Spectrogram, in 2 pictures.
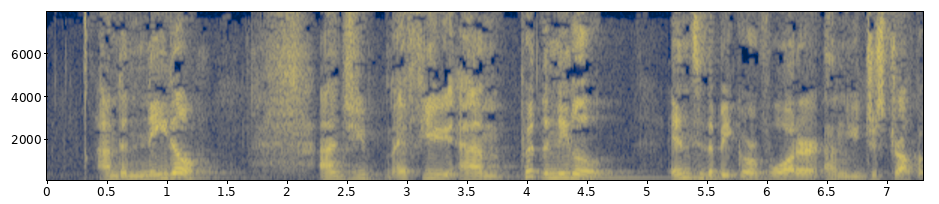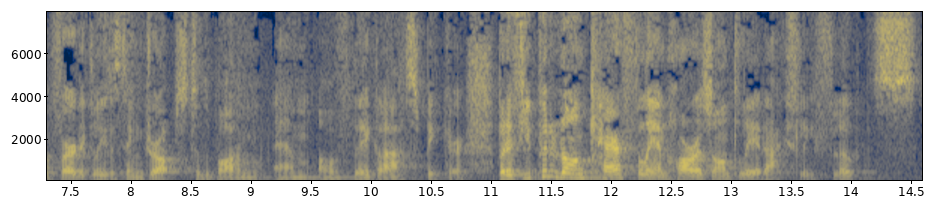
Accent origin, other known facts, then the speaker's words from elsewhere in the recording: Northern Ireland, United Kingdom; I'm from Northern Ireland, and I went to a school in Belfast.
